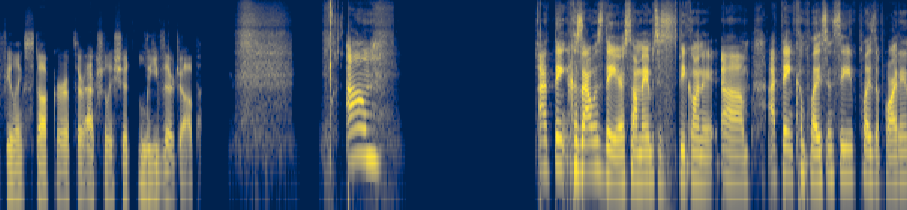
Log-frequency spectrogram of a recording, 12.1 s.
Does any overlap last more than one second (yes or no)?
no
